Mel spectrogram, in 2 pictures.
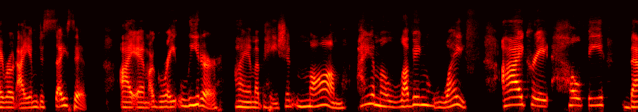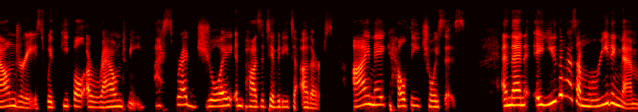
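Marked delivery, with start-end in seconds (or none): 0.3-16.6 firm, every word meant, full of conviction. Reading her morning affirmations aloud on a podcast, with conviction. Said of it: "can you feel the conviction?".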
